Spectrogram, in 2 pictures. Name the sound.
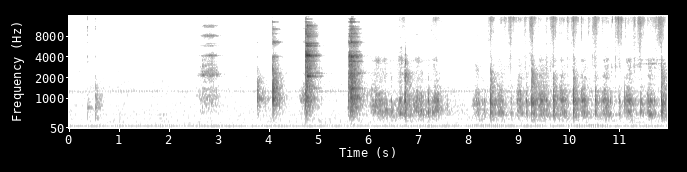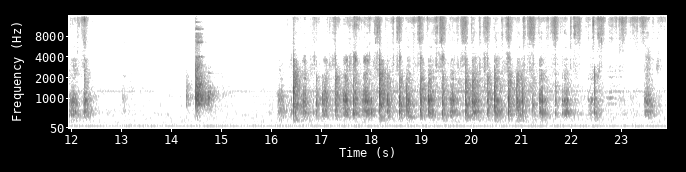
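grinding taki fish into a paste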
